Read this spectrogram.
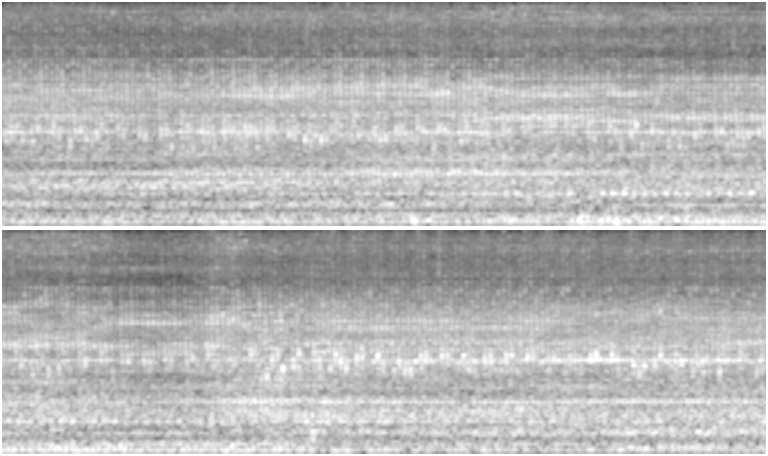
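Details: Volkswagen Jetta at idle: light, fairly regular tapping, about three a second, over a busy idle; a knock-type noise of unclear source.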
